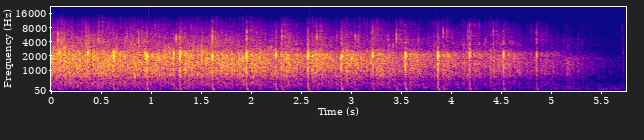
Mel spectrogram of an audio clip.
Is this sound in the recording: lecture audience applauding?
yes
